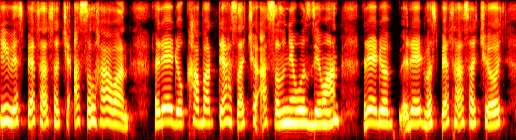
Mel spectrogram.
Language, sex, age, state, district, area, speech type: Kashmiri, female, 30-45, Jammu and Kashmir, Bandipora, rural, spontaneous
